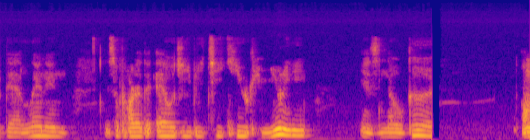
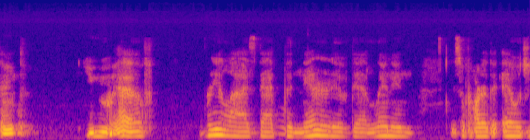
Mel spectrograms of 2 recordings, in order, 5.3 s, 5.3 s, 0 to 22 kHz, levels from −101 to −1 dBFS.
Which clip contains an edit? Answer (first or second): first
